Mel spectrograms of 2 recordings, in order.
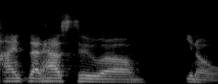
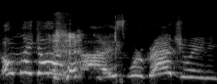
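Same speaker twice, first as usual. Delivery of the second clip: put-on very high, bubbly, giggling excited gush; 7 dB louder than usual. Imitating Gabe during the graduation speech: imitating Gabe giggly and excited. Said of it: "he was all, like, giggles".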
